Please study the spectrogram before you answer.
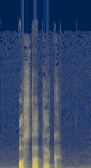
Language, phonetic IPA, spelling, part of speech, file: Polish, [ɔˈstatɛk], ostatek, noun, Pl-ostatek.ogg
